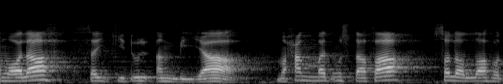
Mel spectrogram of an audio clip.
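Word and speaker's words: سیّد: علیہ وسلم کا ہے۔ لفظ سید کے بارے میں لوگ عام طور پر غلط تلفظ کرتے ہیں، سید کہتے ہیں۔ لفظ سید کو عام طور پر لوگ سید کہتے ہیں، بلکہ سید ہے، سید نہیں ہے، یا کے کسرہ کے ساتھ سید، ٹھیک ہے۔ سب سے بڑا رتبہ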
